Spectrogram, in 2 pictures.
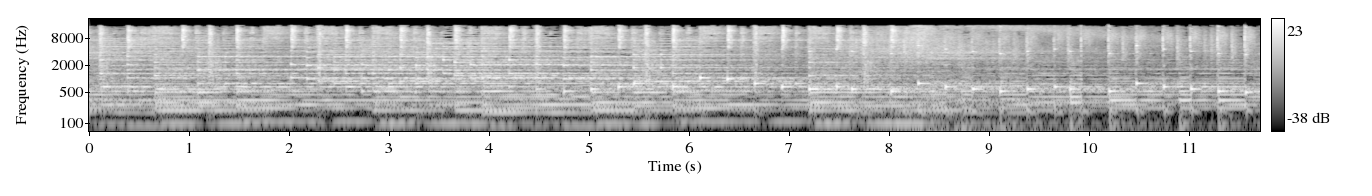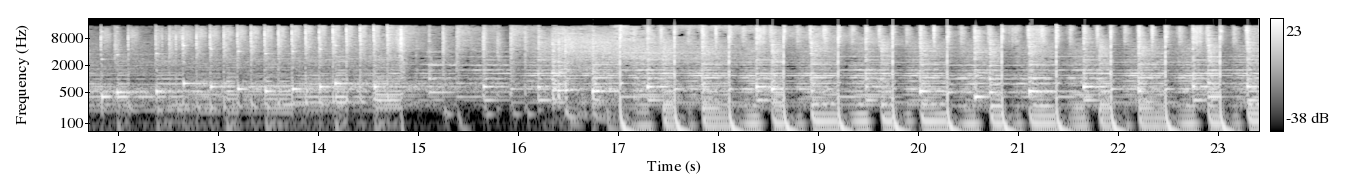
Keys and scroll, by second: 15.2 v.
